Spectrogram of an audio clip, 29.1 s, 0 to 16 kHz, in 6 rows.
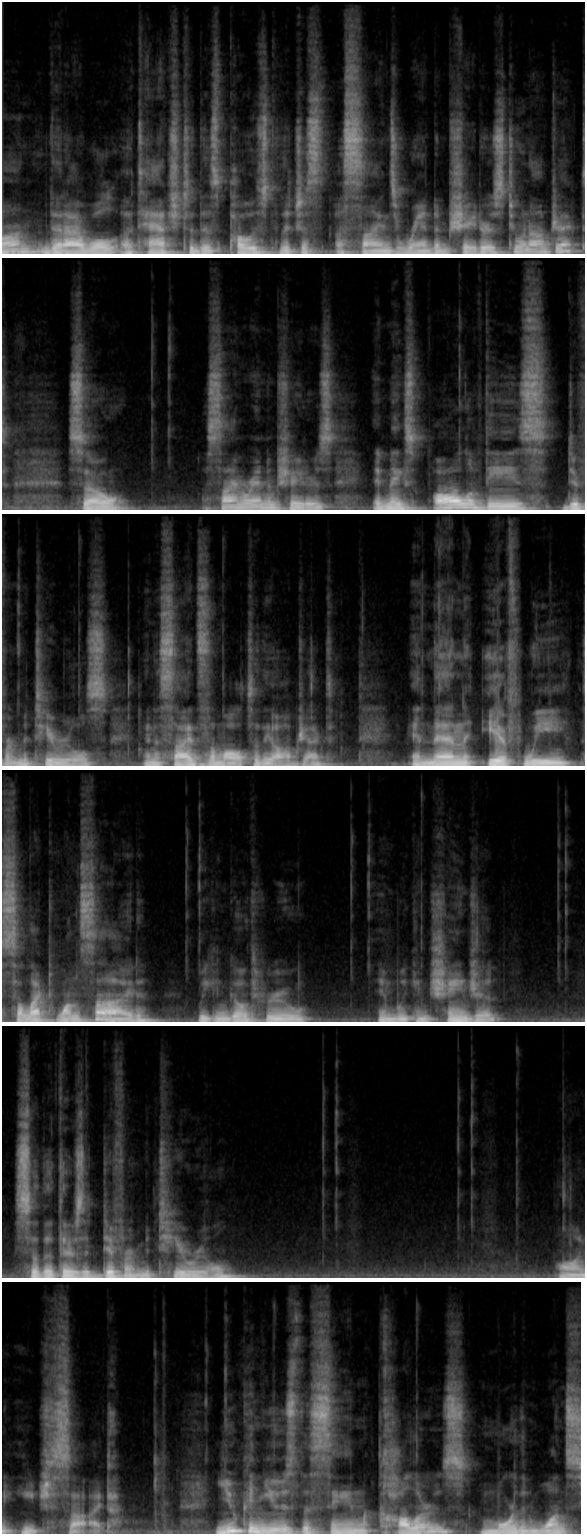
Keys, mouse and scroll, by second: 4.6 Tab, 10.3-10.7 middle drag, 10.8 middle click, 11.5 middle click, 11.7-12.4 middle drag, 12.5 Tab, 14.1 l, 18.0-18.5 middle drag, 20.0 l, 23.7 middle drag, 25.5 l, 26.5 middle click.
